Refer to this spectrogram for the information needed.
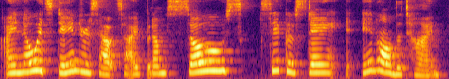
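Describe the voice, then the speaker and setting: Woman voicing a high-pitched childlike werewolf pup. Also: expressive, fairly bright tone, heavily acted. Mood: restless, frustrated. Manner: childish wording, halting, repetitive, blurting. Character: childlike young werewolf pup, excitable, stubborn, orphaned from pack. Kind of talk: ASMR character roleplay audio drama.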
